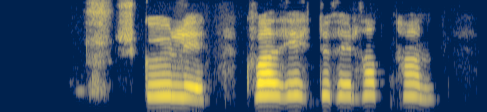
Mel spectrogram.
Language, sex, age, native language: Icelandic, male, 10, Icelandic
